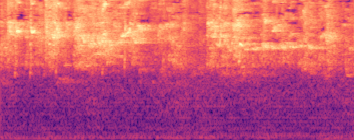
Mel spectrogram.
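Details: A breeding pair of Fischer's lovebirds chatter in a steady stream of shrill, high, harsh squeaks and screeches, with a brief lull midway.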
